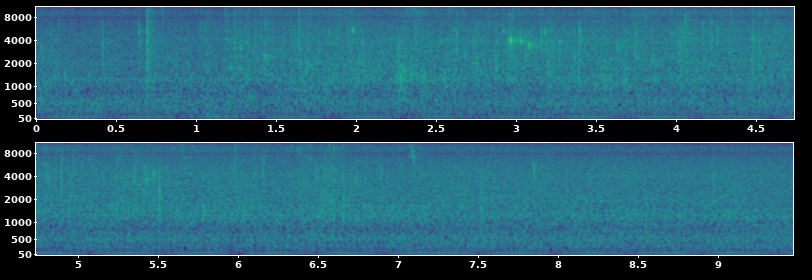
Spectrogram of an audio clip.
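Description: Sliced garlic and ginger sizzling in hot oil in a nonstick wok, a steady crackle, with a few light clicks as a spatula stirs them.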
